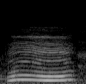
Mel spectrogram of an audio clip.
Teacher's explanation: closing off your nose you see you cannot do it because the M sound comes out of your nose it's a nasal sound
